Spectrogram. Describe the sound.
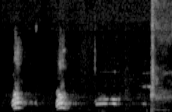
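A dog gives two short, sharp barks in quick succession, followed by a brief whining sound, all fairly faint and with no talking.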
